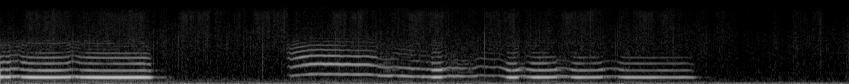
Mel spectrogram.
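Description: Held tones from an ancient Mexican wind instrument on a 78 rpm record with faint surface hiss: one loud steady note that stops about a second and a half in, then after a pause a softer note that starts higher, slides down and wavers with short dips before ending about seven seconds in.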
